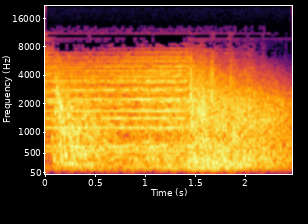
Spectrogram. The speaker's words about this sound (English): Alaska charged photon bolts. Bolts charged, Captain. Fire.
